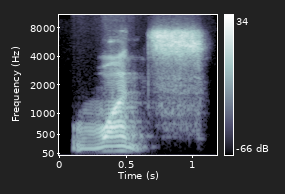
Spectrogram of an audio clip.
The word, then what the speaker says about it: once: long i sound from be careful with this word because it has the uh sound but it's actually made with an o once that one can be pretty tricky to spell it's like the number one which would be o n e but with a soft c in it if you want to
